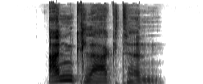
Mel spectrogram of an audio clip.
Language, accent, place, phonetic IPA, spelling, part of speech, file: German, Germany, Berlin, [ˈanˌklaːktn̩], anklagten, verb, De-anklagten.ogg
- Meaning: inflection of anklagen: 1. first/third-person plural dependent preterite 2. first/third-person plural dependent subjunctive II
